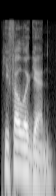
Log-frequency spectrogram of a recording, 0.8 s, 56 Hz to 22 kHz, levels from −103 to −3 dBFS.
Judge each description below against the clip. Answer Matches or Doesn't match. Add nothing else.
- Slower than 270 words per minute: Matches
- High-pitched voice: Doesn't match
